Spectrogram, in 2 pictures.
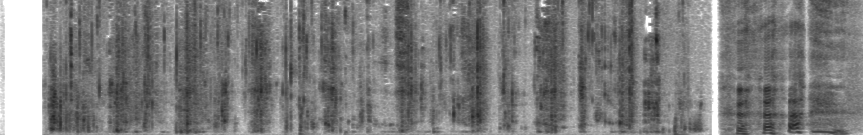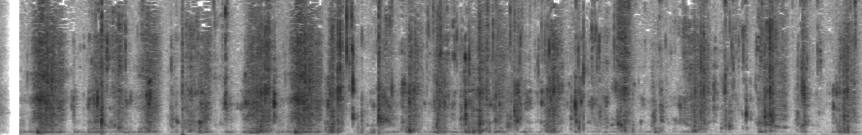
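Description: Close-up eating sounds: crunchy bites and chewing of a chocolate-coated ice cream bar, a dense run of crisp crunches with a short pause about five and a half seconds in.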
